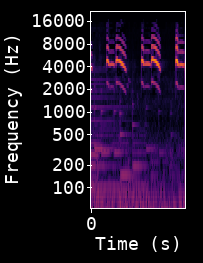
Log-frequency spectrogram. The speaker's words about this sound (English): The rhythmic cries of a killdeer are familiar across most of the country in spring and summer. It's our most often seen plover, the one with the double dark breast bands.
